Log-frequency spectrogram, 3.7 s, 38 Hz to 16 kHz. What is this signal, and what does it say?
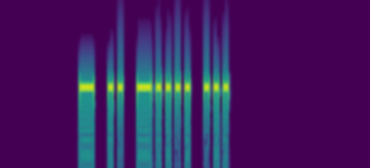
Morse code, heard as a keyed tone, about 25 wpm, 700 Hz. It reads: TI6S
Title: Four Challenging Letter-Number Combinations 25wpm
